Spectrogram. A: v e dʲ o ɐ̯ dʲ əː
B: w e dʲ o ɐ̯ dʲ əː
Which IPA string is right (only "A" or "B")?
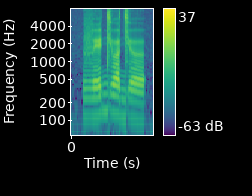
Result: A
